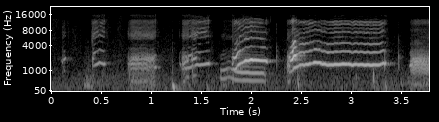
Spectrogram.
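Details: Playful whining from a litter of five blenheim Cavalier King Charles Spaniel puppies, three weeks old, wrestling in an indoor pen: short yips, then a rising whine that levels into a long sustained high cry.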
